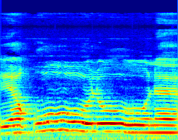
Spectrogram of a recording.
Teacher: قاف کو واو کے ساتھ ملا کر پڑھیں گے، لام کو بھی واو کے ساتھ ملا کر پڑھیں گے، دونوں حروف مدہ ہے، ایک الف کی مقدار کھینچیں گے، قاف کو موٹا پڑھیں گے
